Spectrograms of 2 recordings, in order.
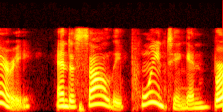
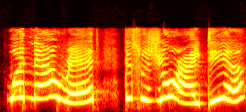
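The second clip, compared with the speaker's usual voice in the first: much higher, very loud frightened shout; panicked yell; 11 dB louder than usual. Acted. Cousins yelling at Lil Red as the wolf closes in, very loud. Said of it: "and yelled".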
